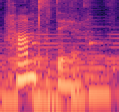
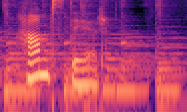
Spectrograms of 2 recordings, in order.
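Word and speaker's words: hámster: for hamster and remember even though this is a cognate and it's spelled the same way it's pronounced a little differently so for hamster we say hamster repeat after me hamster hamster hamster hamster except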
